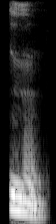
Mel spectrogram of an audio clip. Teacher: The lips are as rounded as possible and the tongue is retracted all the way. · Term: monotone U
